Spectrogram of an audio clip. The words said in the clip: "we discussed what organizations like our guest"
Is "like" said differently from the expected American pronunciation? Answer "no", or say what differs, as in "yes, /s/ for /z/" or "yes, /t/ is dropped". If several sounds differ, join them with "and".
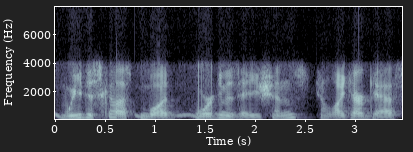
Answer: no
